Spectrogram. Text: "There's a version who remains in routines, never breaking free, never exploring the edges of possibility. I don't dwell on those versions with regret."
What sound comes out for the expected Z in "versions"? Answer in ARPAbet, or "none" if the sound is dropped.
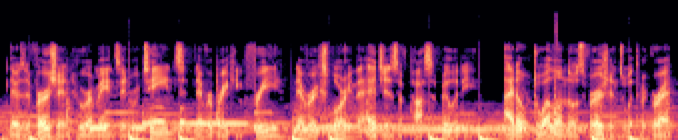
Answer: Z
